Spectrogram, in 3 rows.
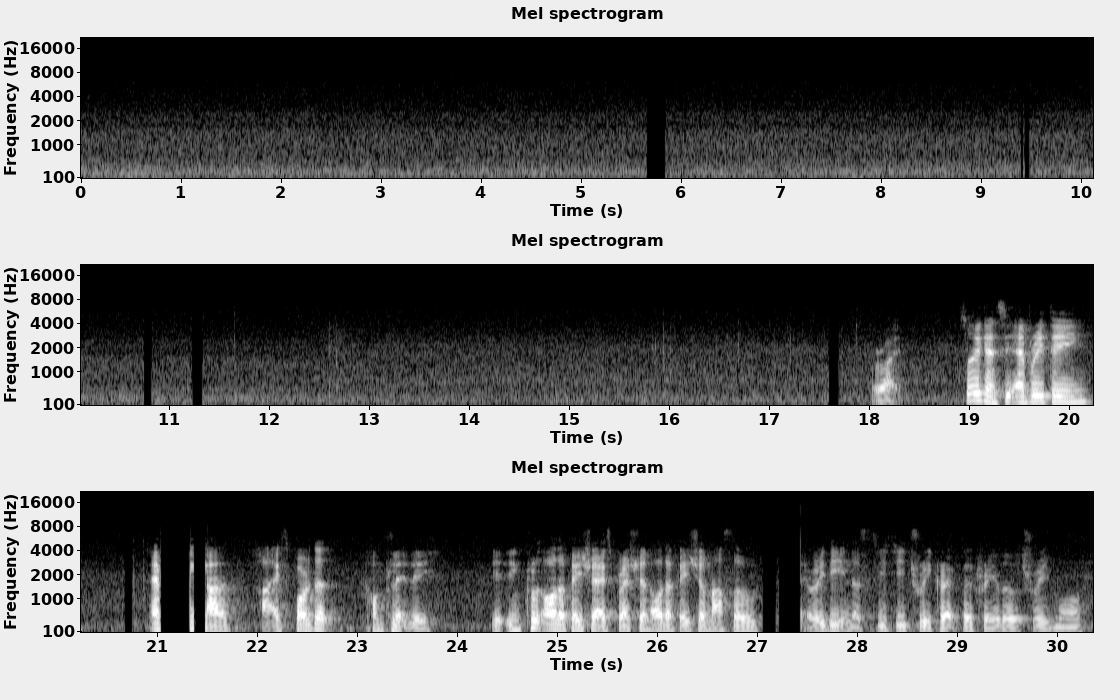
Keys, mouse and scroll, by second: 6.5 click, 7.2 scroll, 7.8-8.6 scroll, 8.6-9.8 scroll down 7, 9.8 scroll, 12.9 scroll, 15.7-16.6 scroll down 8, 16.7 scroll, 16.9 scroll down 1, 17.1 scroll down 1, 17.2-17.5 scroll, 18.3-21.5 scroll down 22, 21.5-21.8 scroll up 2, 22.9 scroll, 24.2 scroll down 1, 24.8 scroll down 1.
